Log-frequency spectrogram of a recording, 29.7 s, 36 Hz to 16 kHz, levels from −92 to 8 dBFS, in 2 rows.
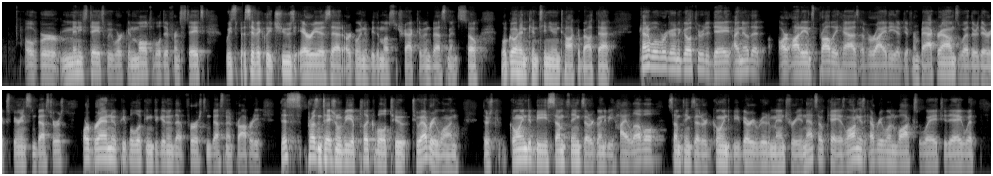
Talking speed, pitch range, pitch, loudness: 220 wpm, 85-100 Hz, 90 Hz, -22 LUFS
